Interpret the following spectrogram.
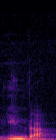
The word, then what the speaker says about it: Hilda: Normally my name in Spanish, the H is silent. So you just say Hilda.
